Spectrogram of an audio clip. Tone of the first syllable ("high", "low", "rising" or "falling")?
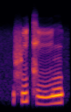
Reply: rising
